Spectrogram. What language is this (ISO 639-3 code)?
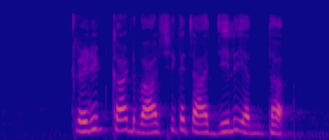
tel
